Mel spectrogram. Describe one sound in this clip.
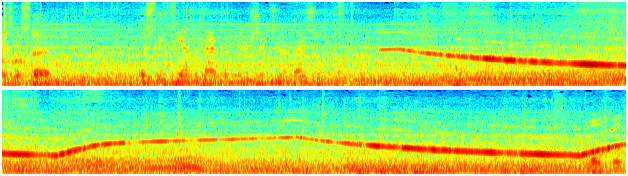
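A car engine hums and tyres roll on the road.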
